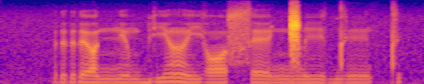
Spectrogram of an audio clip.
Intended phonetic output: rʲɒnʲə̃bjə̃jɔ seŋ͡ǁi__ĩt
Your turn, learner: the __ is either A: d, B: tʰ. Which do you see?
A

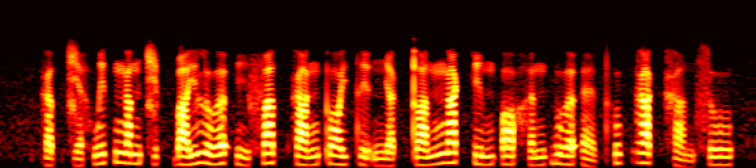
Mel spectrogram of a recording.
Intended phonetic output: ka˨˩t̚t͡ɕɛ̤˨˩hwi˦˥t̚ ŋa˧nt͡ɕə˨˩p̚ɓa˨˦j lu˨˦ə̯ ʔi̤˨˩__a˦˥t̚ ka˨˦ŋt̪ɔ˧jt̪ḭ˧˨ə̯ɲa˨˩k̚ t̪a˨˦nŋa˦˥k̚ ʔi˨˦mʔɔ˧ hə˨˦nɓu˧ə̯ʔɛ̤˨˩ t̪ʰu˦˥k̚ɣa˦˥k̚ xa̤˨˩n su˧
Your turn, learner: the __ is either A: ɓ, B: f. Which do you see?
B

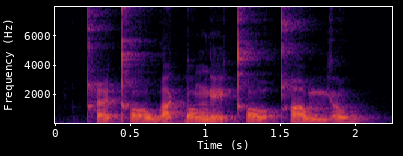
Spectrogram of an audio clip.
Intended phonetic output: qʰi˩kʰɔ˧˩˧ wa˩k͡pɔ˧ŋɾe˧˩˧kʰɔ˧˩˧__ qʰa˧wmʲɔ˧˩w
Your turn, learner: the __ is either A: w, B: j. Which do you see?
A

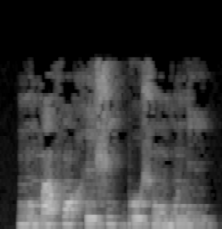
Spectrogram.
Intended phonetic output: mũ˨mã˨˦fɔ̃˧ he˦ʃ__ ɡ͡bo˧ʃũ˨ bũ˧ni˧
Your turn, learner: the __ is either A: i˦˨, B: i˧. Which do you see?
A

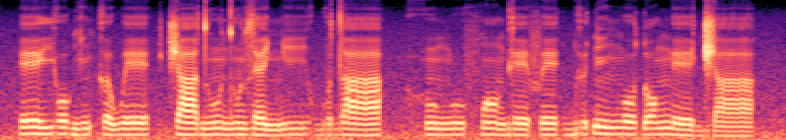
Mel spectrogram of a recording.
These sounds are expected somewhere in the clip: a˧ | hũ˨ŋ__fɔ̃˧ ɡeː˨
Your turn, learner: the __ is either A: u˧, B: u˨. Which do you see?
B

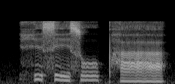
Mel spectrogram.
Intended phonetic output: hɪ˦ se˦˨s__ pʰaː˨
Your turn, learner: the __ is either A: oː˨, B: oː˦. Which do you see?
B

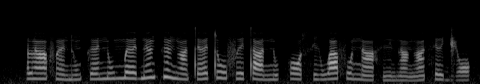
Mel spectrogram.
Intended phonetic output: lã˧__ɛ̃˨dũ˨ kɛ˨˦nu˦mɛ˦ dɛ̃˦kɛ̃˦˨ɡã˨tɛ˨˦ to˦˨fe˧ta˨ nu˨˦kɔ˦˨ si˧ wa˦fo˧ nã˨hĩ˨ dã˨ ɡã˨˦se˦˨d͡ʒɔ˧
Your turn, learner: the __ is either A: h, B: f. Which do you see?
B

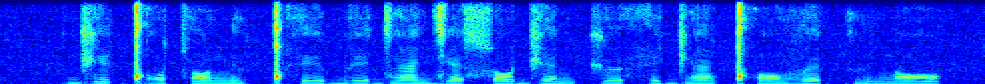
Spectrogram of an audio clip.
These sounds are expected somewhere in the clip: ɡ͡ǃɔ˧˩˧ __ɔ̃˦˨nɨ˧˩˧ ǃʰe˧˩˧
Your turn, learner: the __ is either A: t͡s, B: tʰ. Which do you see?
A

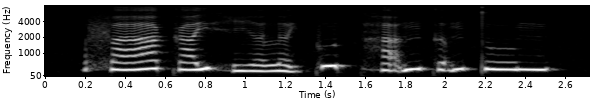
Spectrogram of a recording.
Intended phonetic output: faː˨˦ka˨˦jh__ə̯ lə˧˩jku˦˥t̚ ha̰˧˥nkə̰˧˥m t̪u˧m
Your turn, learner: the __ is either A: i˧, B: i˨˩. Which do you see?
B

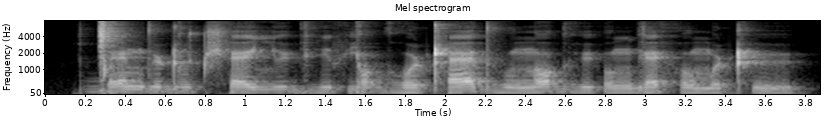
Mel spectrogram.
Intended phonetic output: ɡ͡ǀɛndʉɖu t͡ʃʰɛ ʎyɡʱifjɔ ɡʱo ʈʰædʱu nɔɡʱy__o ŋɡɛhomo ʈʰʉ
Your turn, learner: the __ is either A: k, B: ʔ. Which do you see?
B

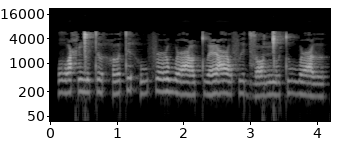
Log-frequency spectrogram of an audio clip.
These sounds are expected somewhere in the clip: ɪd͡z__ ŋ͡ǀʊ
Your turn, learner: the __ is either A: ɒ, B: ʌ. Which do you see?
A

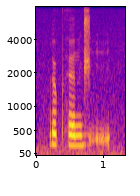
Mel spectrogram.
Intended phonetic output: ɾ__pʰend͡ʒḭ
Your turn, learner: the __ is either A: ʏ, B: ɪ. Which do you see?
A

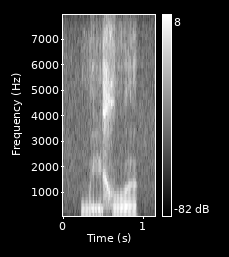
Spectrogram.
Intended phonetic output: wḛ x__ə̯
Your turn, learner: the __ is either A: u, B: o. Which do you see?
B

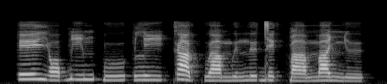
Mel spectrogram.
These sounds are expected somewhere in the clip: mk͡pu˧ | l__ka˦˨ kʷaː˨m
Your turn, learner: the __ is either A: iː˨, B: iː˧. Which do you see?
A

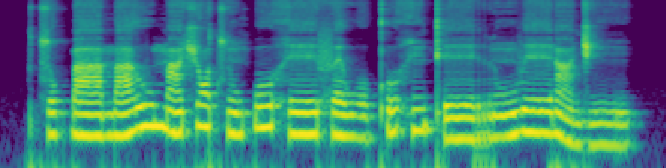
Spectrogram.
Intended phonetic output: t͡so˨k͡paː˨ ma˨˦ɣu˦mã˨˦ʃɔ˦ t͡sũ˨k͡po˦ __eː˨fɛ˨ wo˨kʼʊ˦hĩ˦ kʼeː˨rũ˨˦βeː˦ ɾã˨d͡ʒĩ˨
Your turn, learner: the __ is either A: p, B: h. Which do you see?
B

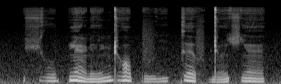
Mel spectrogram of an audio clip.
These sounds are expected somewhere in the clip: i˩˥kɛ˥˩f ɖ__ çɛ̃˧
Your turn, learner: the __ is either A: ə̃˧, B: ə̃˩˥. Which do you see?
B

